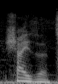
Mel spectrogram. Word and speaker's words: Scheiße: Scheiße. T'ho juro. – És que ho he posat... – Scheiße.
